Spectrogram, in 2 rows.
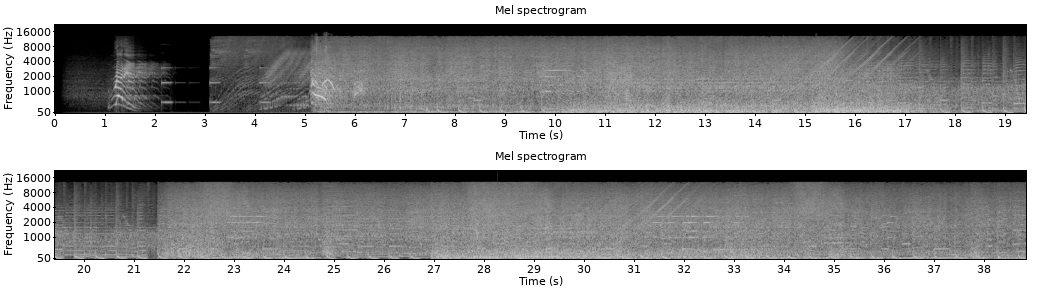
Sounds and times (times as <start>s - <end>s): Speech: 1.1s - 2.0s, 5.1s - 6.3s
Music: 4.1s - 38.8s.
